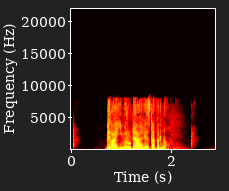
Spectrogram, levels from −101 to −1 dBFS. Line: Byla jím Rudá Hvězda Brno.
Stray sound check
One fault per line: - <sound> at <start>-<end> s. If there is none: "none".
none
